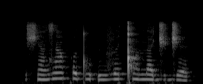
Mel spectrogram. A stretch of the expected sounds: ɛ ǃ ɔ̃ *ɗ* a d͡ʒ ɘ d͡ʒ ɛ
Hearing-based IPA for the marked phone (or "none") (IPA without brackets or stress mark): n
